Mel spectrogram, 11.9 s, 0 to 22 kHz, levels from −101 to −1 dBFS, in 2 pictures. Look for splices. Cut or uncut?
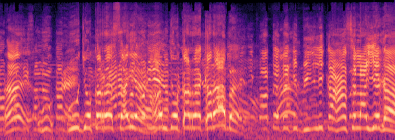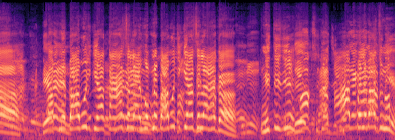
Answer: uncut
